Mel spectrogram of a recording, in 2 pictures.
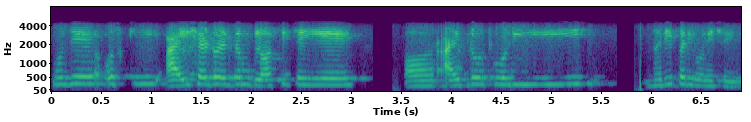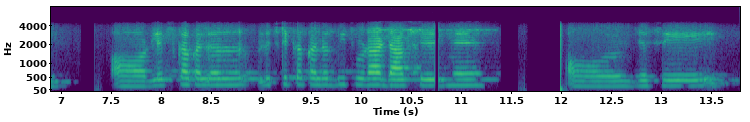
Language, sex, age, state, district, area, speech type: Hindi, female, 60+, Rajasthan, Jodhpur, urban, conversation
